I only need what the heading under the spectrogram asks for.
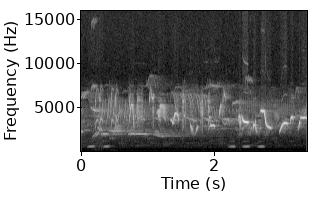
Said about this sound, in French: Écoutez-moi ça. Il y a de la vie dans cette haie. Ça gazouille de partout. Tiens, regardez autour de vous. Ça, c'est de la haie traditionnelle du Limousin. Composée essentiellement d'essences sauvages du coin.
